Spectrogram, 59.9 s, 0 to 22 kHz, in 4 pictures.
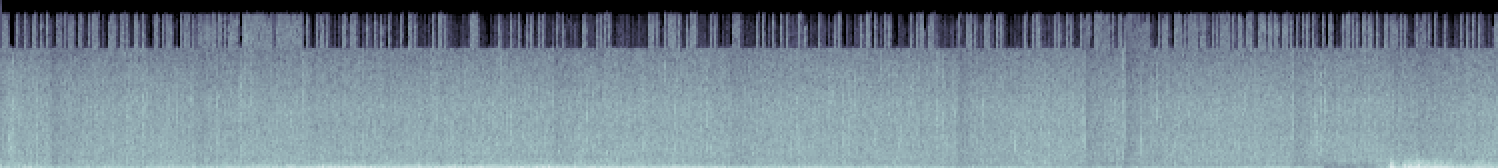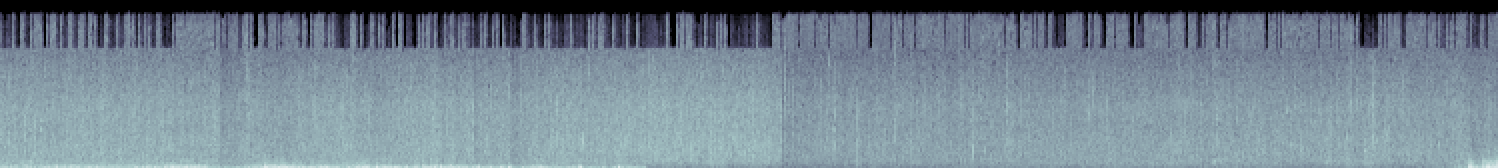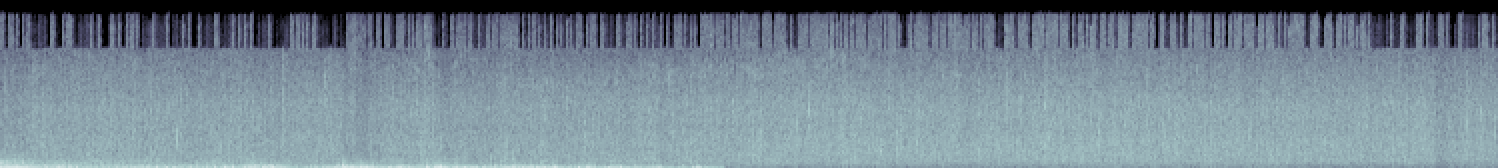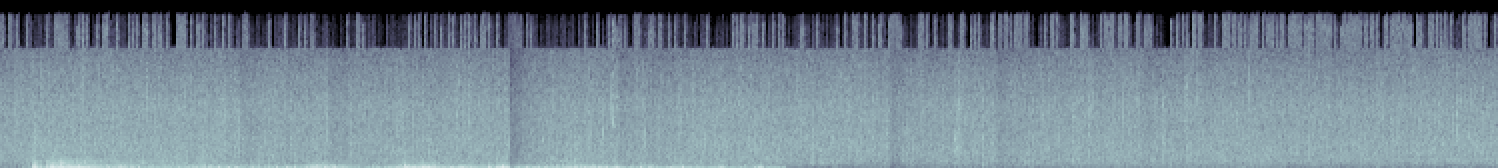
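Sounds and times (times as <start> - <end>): thunder cracks: 0.0 - 21.4, 29.2 - 37.2, 44.8 - 52.8
thunder rumbling: 0.0 - 21.4, 29.1 - 37.2, 44.8 - 52.8
heavy rain: 0.0 - 59.9.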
